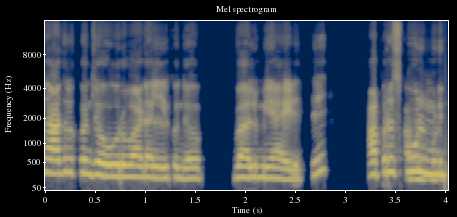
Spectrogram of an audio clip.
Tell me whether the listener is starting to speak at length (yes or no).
no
